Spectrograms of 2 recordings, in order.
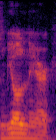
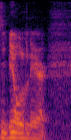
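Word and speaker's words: Mjölnir: of a time before people knew it was Mjolnir, even if that is it. That might have just been what they decided on the day, and now that's it. It's Mjolnir.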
